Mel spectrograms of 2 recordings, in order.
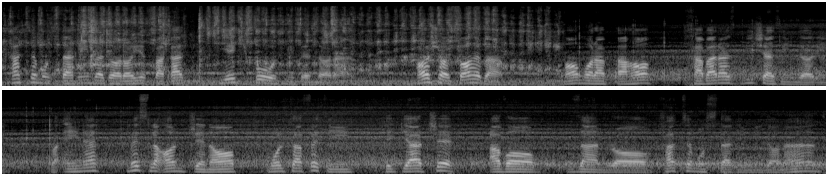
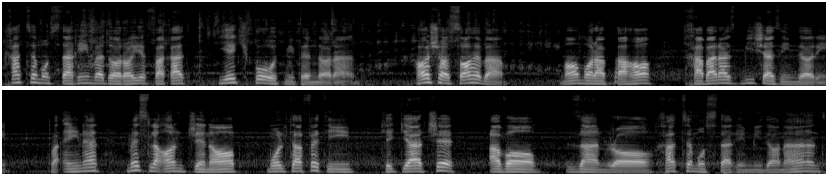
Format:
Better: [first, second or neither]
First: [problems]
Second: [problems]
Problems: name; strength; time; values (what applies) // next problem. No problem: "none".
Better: second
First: household noises; loud; throughout; 6 dB below the speech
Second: household noises; faint; throughout; 25 dB below the speech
